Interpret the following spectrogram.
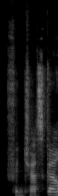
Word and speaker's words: Francesco: And you knew him as Frank, but his real name was, I said the name wrong and people corrected me. I did it like a Spanish pronunciation, but it's like, they said it's Francesco.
